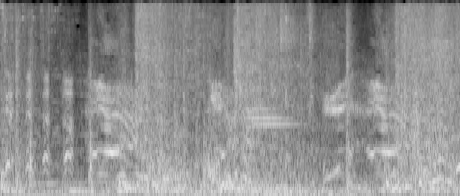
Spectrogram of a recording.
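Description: A heavy hammer smashes into one of many metal consoles lining a wall, loud, with a dense, clattering mechanical crash that keeps rattling and grinding for several seconds and surges again near the end.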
